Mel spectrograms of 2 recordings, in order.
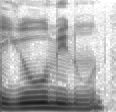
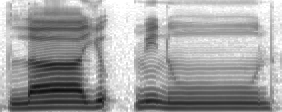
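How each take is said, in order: First: "yu'minun" run together with a long "yu"; mistaken missing pause. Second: "la yu'minun" with a clear break after "yu"; sudden Hamza stop. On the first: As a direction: glide through "yu'minun" without a catch. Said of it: "Do not say yu'minun". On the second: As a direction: cut "yu" off sharply in "la yu'minun". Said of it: "pronounced with sudden pause". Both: Shown as a demonstration.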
